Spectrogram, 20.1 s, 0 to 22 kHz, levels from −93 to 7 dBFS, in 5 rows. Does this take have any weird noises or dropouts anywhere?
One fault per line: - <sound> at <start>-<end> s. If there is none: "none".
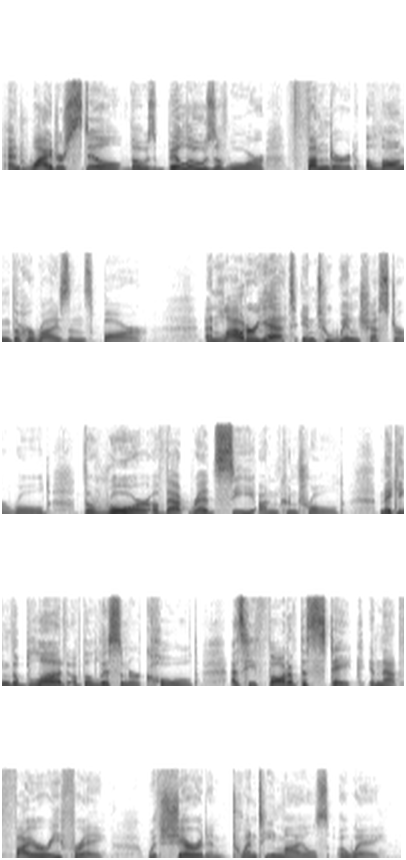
none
